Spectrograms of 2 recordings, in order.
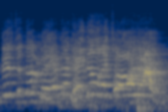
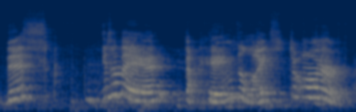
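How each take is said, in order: First: It is said loudly. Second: It is said quietly.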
